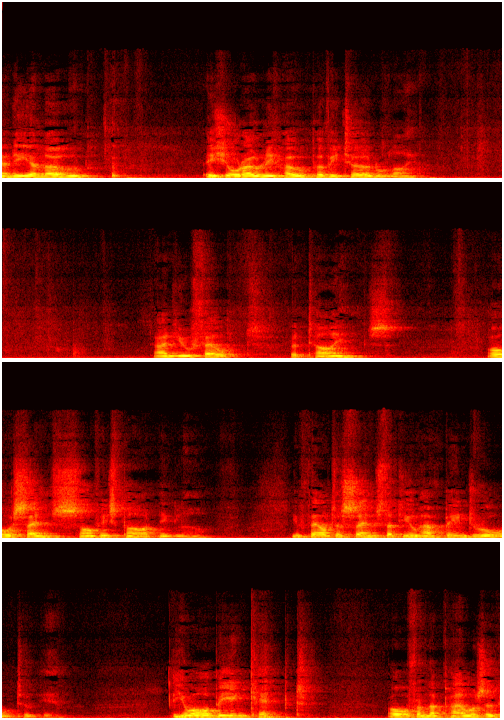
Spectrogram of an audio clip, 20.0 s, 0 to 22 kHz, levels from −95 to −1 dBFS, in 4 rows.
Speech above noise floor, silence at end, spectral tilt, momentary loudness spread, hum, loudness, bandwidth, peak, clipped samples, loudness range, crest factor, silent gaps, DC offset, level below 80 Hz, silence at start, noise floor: 29 dB; 0 s; -6 dB/octave; 19 LU; none; -29 LUFS; 14 kHz; -12 dBFS; under 0.1%; 5 LU; 18 dB; none; under 0.1%; -58 dBFS; 0 s; -58 dBFS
